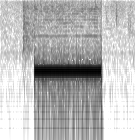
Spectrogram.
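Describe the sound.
Telephone tone heard while placing an outgoing call: a single steady mid-pitched tone lasting about one second, preceded by a faint brief click.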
